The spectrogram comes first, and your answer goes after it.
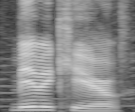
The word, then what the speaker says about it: Mimikyu: Mimikyu.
